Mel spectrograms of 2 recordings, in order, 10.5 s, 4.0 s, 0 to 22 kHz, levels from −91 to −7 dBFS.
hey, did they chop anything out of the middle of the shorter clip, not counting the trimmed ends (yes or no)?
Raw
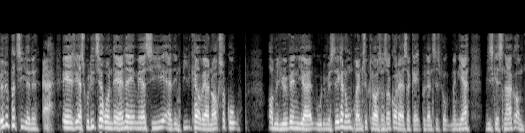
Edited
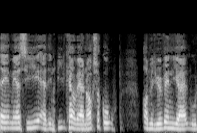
no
